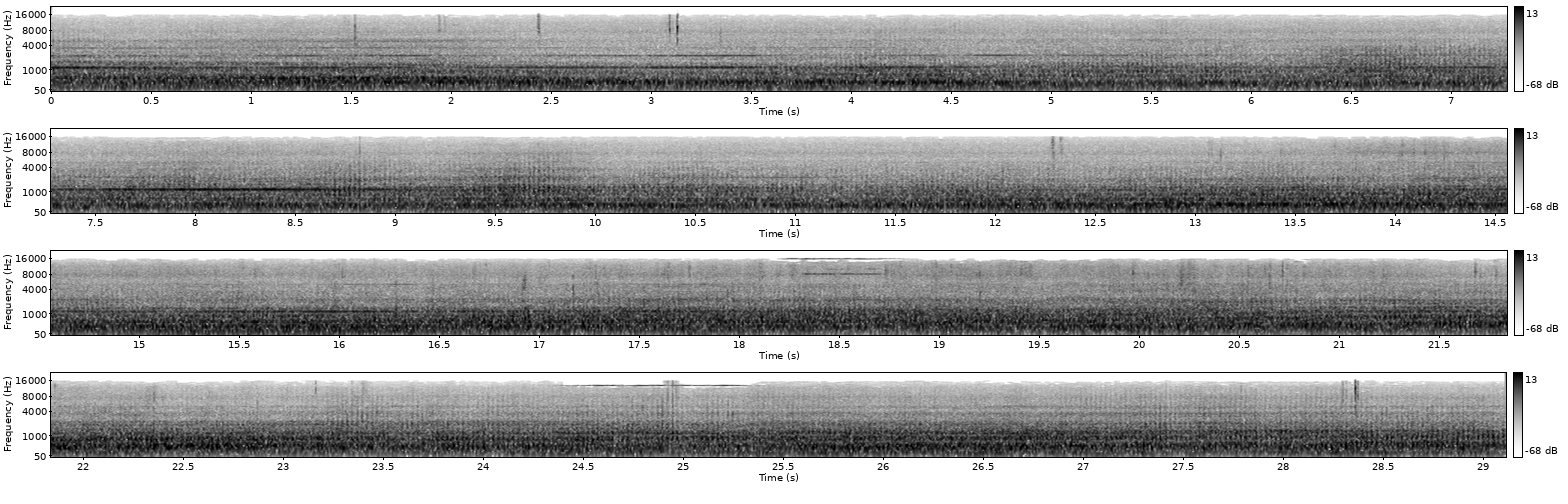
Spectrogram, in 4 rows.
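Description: McDonnell Douglas MD520N NOTAR helicopter in flight: its turbine engine and main rotor run steadily, with a whine whose pitch slowly bends up and down as the helicopter moves.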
